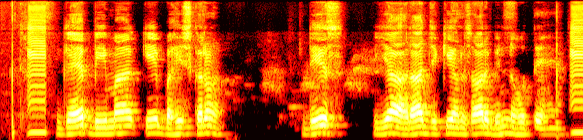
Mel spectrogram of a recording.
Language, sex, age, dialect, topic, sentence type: Hindi, male, 25-30, Awadhi Bundeli, banking, statement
